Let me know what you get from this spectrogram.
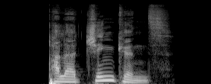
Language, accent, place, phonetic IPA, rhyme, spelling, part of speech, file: German, Germany, Berlin, [palaˈt͡ʃɪŋkn̩s], -ɪŋkn̩s, Palatschinkens, noun, De-Palatschinkens.ogg
- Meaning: genitive singular of Palatschinken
